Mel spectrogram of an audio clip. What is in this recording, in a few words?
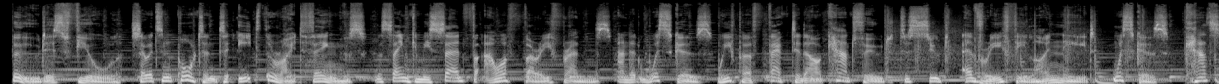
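English male; lektoring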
